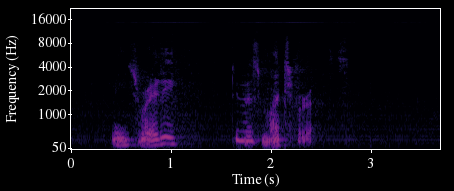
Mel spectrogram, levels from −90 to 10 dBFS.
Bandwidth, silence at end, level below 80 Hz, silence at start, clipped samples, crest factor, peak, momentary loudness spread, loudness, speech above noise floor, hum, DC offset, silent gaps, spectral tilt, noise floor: 15 kHz; 0.2 s; -88 dBFS; 0.05 s; under 0.1%; 20 dB; -36 dBFS; 18 LU; -53 LUFS; 25 dB; none; under 0.1%; none; -5 dB/octave; -77 dBFS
